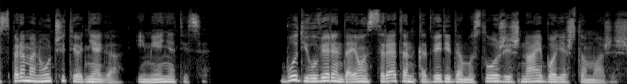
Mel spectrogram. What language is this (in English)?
Croatian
